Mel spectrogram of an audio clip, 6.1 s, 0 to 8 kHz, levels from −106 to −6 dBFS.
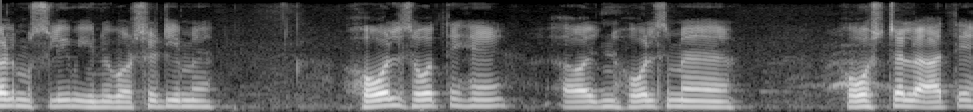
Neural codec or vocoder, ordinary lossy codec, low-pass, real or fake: none; none; 7.2 kHz; real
